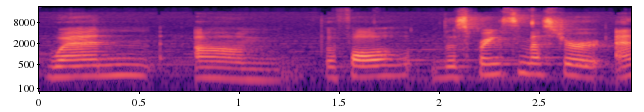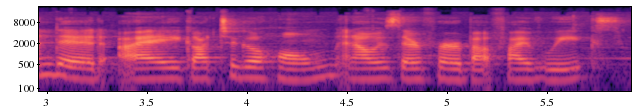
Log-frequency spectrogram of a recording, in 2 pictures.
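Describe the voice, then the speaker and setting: A young woman with an American accent talks in a relaxed, conversational way at a middle pitch. She strings her thoughts together with plenty of "like" fillers. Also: normal speed, faint music behind. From United States. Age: young adult. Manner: chatty, with frequent "like" fillers. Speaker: interviewee. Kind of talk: casual interview answers.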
